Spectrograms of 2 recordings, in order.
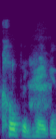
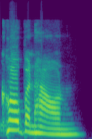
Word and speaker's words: Copenhagen: It's not Copenhagen. That's the American way to say it. How do you say it? Copenhagen.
